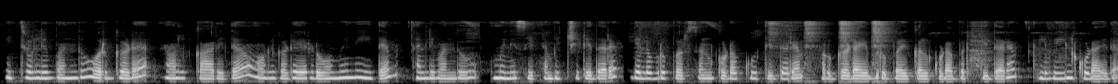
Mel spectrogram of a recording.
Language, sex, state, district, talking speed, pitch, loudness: Kannada, female, Karnataka, Dharwad, 160 wpm, 290 Hz, -16 LUFS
